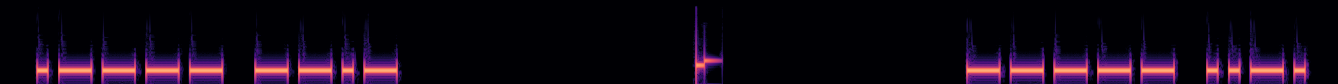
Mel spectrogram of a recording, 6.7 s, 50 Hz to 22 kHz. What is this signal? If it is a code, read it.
Morse code, heard as a keyed tone, about 22 wpm, 700 Hz. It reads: 1Q 0F
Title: Single-Letter Single-Number 22wpm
